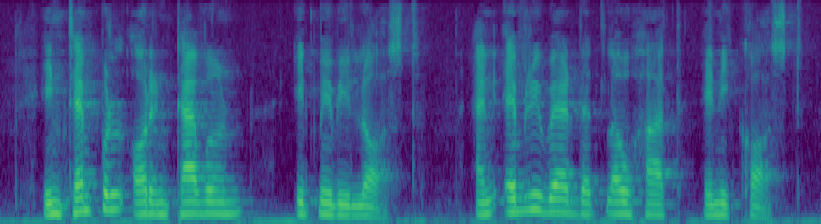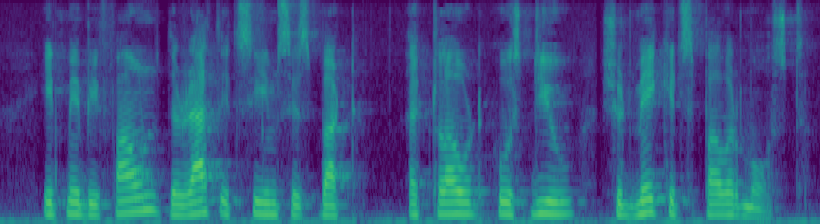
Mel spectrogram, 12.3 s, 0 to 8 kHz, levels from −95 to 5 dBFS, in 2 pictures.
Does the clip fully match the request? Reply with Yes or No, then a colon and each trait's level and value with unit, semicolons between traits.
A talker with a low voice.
No: medium, 150 Hz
